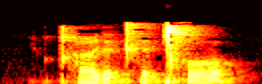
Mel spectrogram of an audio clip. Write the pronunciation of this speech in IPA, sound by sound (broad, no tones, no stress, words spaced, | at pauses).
qʰiɾɛkʰɛǀʰɔ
